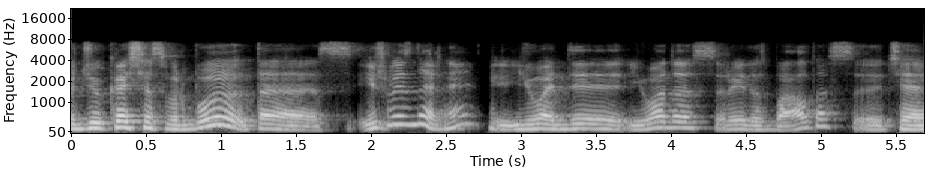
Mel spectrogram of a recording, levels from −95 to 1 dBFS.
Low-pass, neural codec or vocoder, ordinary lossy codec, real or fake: 7.2 kHz; none; Opus, 64 kbps; real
